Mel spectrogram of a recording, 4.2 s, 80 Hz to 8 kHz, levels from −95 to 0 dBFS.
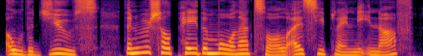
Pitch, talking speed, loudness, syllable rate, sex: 205 Hz, 210 wpm, -19 LUFS, 4.7 syllables/s, female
